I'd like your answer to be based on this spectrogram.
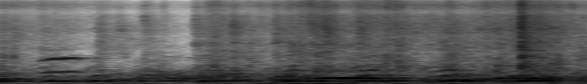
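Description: Pigeons cooing softly in a loft, low repeated coos close by over a faint background.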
